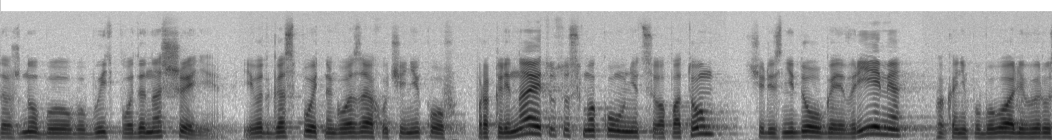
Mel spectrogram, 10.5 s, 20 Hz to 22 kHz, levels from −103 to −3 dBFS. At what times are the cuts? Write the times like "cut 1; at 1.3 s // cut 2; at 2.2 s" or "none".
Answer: cut 1; at 2.3 s // cut 2; at 9.4 s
